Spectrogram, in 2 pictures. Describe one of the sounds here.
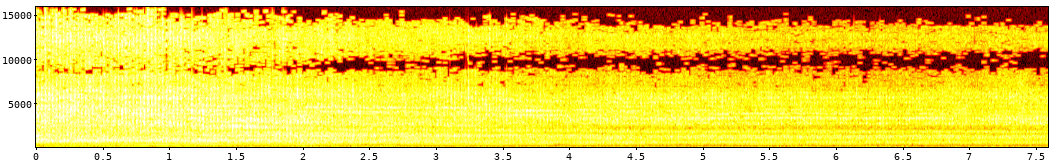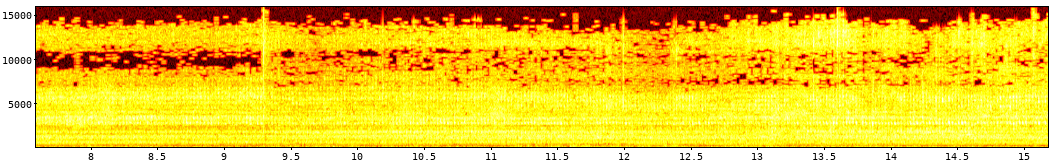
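A disc harrow scrapes and churns through dry soil.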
